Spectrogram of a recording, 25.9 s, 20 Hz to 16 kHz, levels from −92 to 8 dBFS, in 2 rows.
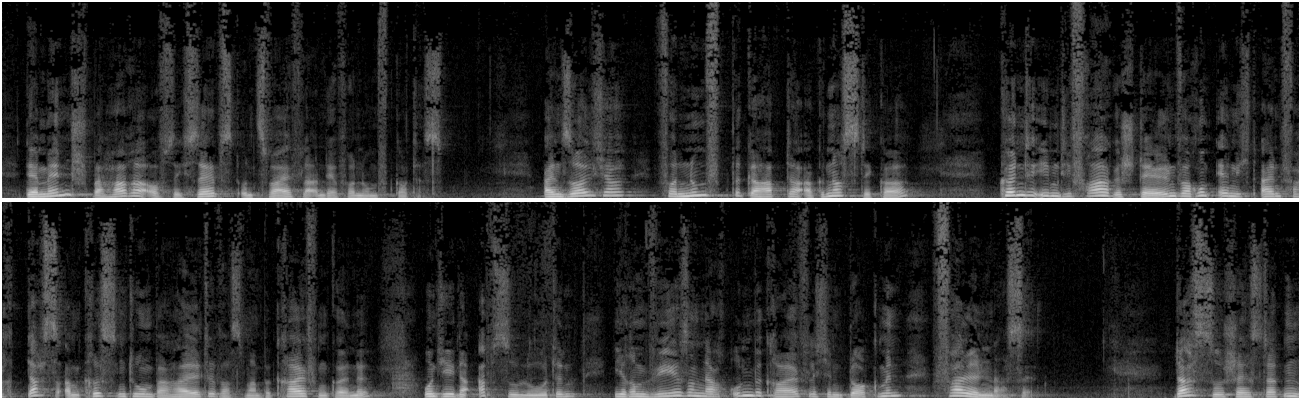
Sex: female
